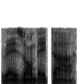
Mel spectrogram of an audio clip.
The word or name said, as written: raison d'etat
